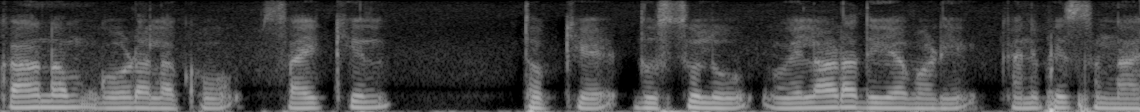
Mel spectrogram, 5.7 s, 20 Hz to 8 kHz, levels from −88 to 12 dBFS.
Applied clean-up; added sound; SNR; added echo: neural mask model Resemble Enhance denoiser.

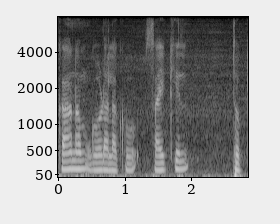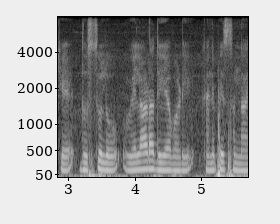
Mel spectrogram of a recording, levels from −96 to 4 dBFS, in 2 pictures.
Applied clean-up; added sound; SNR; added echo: none; none; none; none.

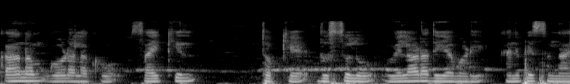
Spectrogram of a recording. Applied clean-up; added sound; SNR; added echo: classical method log-MMSE.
